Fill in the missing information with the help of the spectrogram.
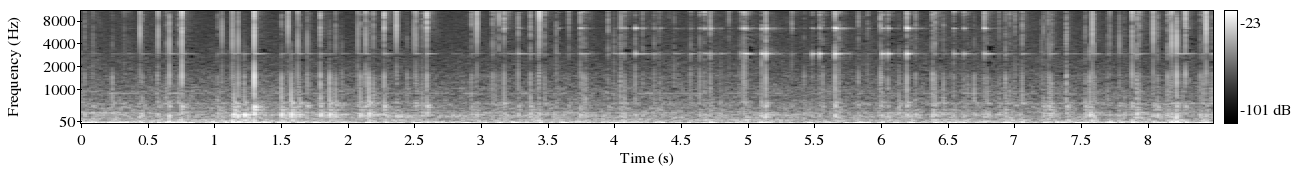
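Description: Long painted fingernails tap and scratch all around a medium egg-shaped vase of pink opaque glass with a thick clear glass base, hollow and empty, standing on a wooden table. Quiet, rapid, dense clicks and scrapes carry faint, steady high glassy tones that ring briefly under the taps.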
